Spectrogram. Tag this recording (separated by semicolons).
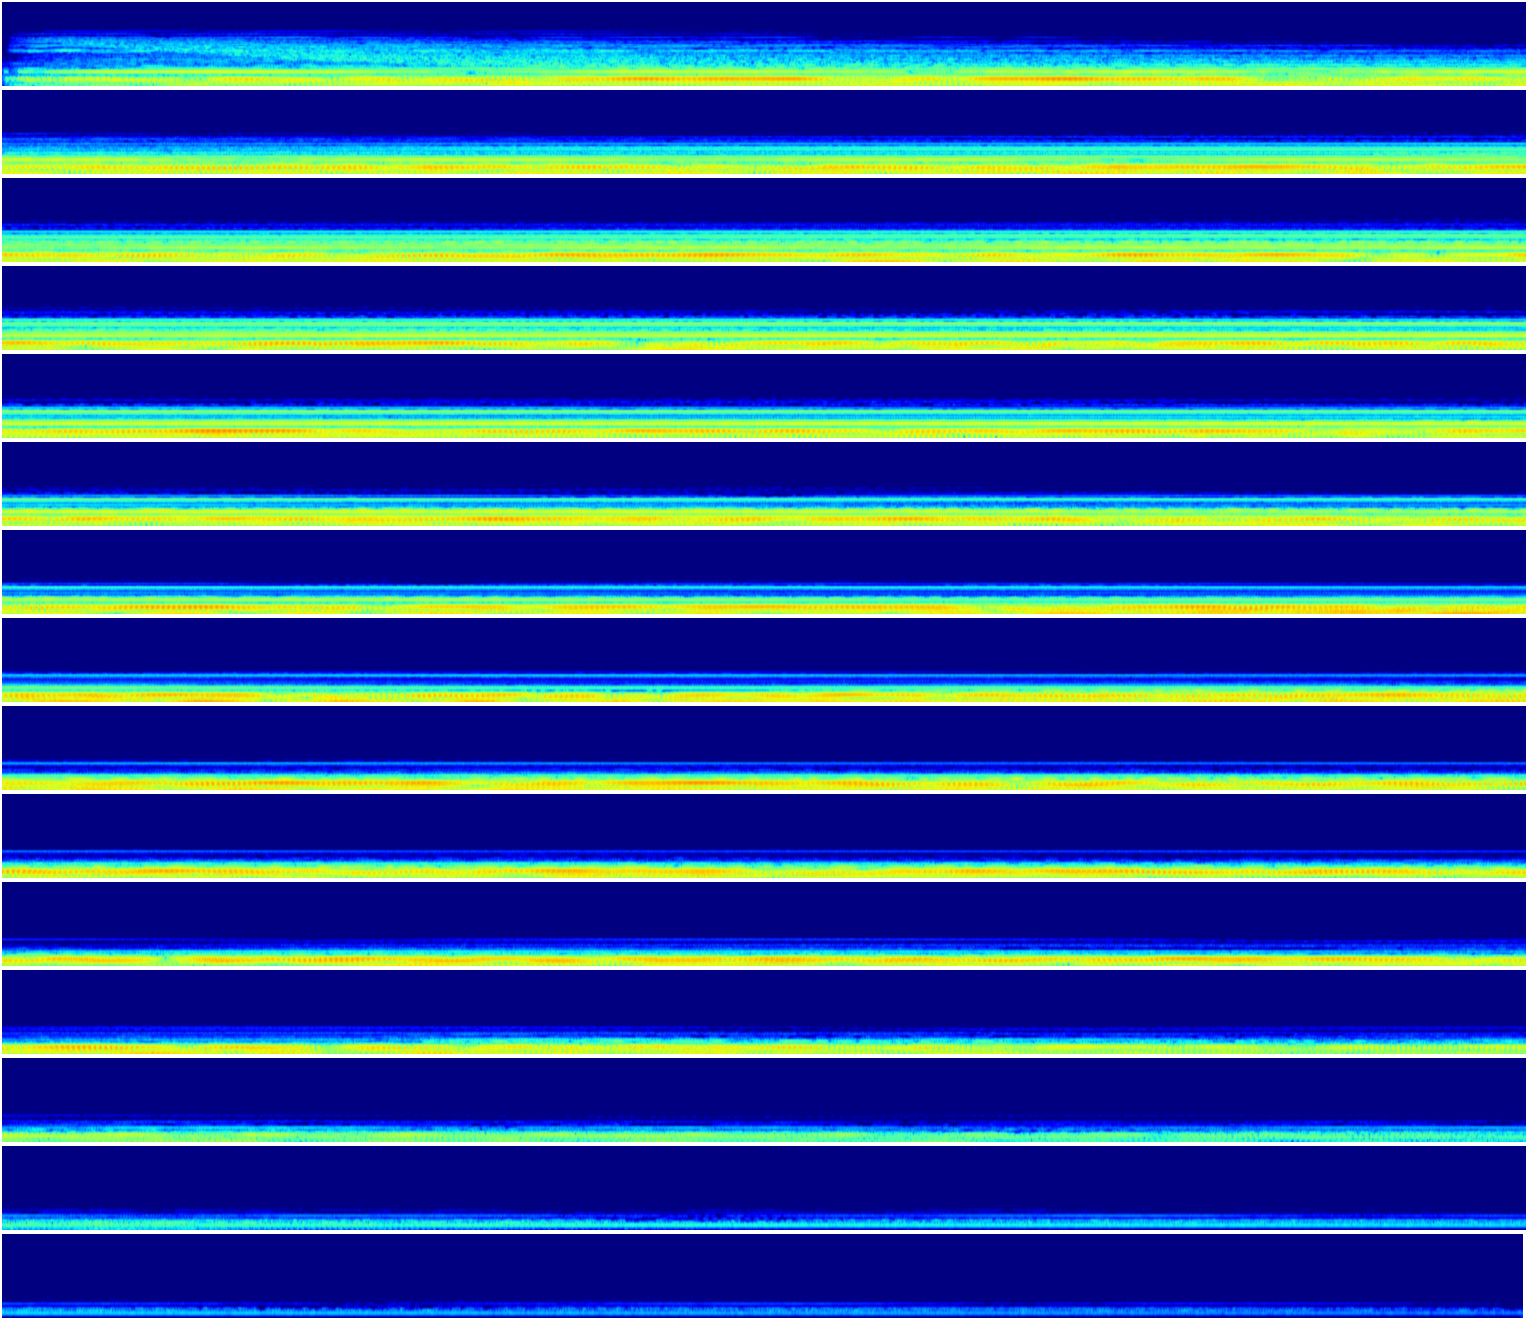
overtones; ambient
